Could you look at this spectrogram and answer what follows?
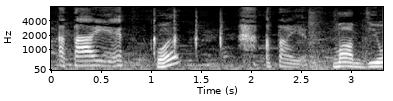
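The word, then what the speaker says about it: قطايف: It's not kataif, honey. It's atayif.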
